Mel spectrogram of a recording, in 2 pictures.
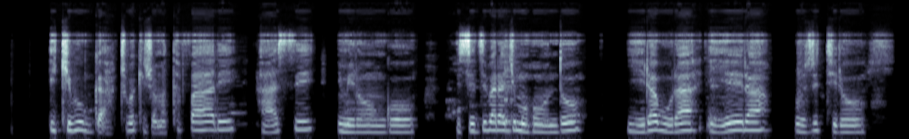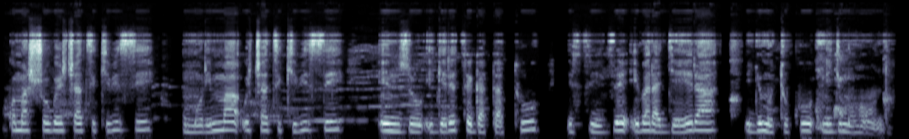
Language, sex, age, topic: Rundi, female, 36-49, education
